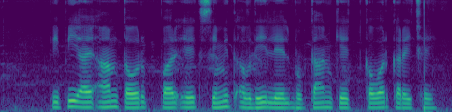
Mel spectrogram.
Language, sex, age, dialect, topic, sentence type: Maithili, male, 36-40, Eastern / Thethi, banking, statement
